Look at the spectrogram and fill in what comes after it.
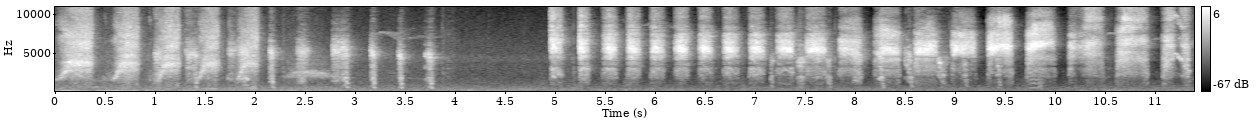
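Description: A bird calling in a fast series of short repeated notes, several a second. The calls pause for about a second near the middle, then start again suddenly in a dense, steady run.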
